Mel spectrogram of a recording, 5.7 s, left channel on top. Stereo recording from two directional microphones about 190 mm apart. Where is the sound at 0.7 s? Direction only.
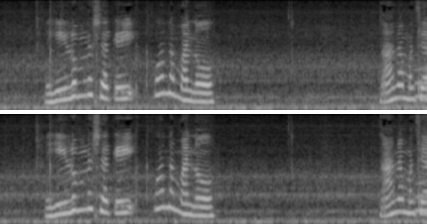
35° right (ahead or behind).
